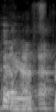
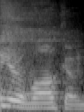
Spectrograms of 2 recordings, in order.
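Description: First: Laughing mock pompous reply. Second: Pompous. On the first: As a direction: say it smugly, laughing. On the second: Retold or imitated. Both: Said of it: "do I sound like a pompous prick".

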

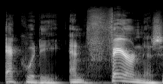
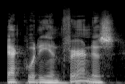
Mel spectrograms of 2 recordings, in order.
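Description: First: Fairness hit harder as a loaded term; stressed term. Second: Said in the usual way. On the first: Shown as a demonstration. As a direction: lean on fairness like a quoted buzzword. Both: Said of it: "When they begin to use the term".

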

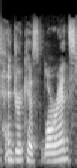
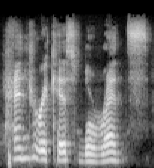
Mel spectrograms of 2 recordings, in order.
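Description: First: "Lawrence" said quickly, stressed on the first syllable; regular English name. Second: "Lorentz" said slowly, stressed on the second syllable; foreign-style surname. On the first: Host corrects the name, "Lawrence" as everyday LAW-rence. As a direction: say "Hendrikus Lawrence" ending as ordinary LAW-rence. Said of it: "it's just Lawrence, regular, regular name". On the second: Host savours a cool name, "Lorentz" as loh-RENTS. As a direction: draw out "Hendrikus Lorentz", ending loh-RENTS. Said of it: "also known as Lorentz". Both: Shown as a demonstration.

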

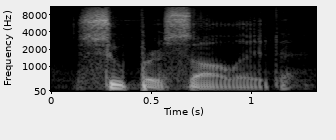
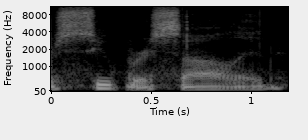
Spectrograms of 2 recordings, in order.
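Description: First: Deep silly echo of the phrase; deep goofy voice. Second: Said in the usual way. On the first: Pretend. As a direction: drop way low and repeat it.

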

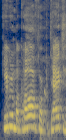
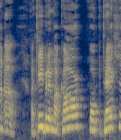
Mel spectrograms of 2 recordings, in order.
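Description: First: Put-on Southern accent. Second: Lightly voiced stoner; a hint of a lazy stoner. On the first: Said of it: "Now he sounds like he's from North Carolina". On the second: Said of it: "That's how he sounded".

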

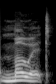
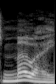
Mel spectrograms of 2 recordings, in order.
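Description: First: "Moet" with the final t sounded; correct pronunciation. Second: "Moët" as moh-AY, silent t; mistaken pronunciation. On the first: Shown as a demonstration. Telling her how he corrects people on champagne, correct pronunciation. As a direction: say "Moet" as MOH-ett. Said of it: "I often correct people". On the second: Retold or imitated. Quoting people who correct him on champagne, mistaken pronunciation. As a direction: say "Moët" French-style, ending in "-ay". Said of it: "and people say".

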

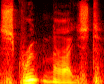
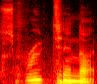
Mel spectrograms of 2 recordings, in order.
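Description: First: Drawn out slowly, syllable by syllable; slow deliberate word. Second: Drawn-out Scrutini- at half speed; slow deliberate word. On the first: Announcing his word of the day to the hosts, slow and deliberate. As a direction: savor each syllable of the big word. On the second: Trying to count the syllables on air, slowly. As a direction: sound out Scrutini- slowly, then lose the thread. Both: Shown as a demonstration. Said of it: "I'm gonna give my word for the day".

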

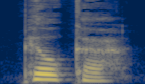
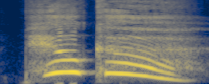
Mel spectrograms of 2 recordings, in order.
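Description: First: Said in the usual way. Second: High, loud, joyful-story call to a dog; crying out. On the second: A narrator's reading. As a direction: call the dog's name loudly, pitched way up. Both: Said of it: "Ilona cried".

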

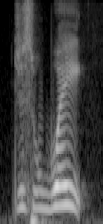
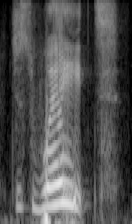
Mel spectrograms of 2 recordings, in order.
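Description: First: Said in the usual way. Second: Loud, emphatic burst; emphatic plea. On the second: Real, not acted. Pleading with viewers to wait, loud and emphatic. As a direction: punch WAIT out loudly.

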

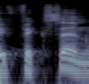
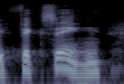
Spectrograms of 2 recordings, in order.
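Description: First: "fixin'" ending in a plain n; dropped-g fixin'. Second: "fixing" with a clear ng ending; full -ing fixing. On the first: Preacher showing what Illinois doesn't say, "fixin'" with dropped g. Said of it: "we don't say fixin'". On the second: Preacher showing the Illinois way, "fixing" with full -ing. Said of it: "we say fixing". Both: Shown as a demonstration.

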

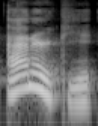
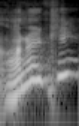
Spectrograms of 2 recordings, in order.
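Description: First: "Anarchy" said with a falling tune and a long final vowel; settled answer. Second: "Anarchy?" asked with a sharp rising pitch, searching for the word; puzzled question. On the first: Lafayette finding the word, with a firm falling close. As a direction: land "Anarchy" with confidence, drawing out the end. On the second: Lafayette fumbling for the English word, with a questioning rise. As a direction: ask "Anarchy?" as if unsure it's right. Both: Retold or imitated. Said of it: "pero mal dicho porque es francés".

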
